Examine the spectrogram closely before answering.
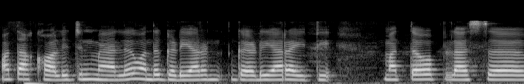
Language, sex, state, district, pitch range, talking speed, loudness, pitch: Kannada, female, Karnataka, Dharwad, 215-230 Hz, 125 wpm, -15 LUFS, 220 Hz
